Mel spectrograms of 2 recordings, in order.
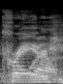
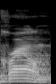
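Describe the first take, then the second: First: The word is said with two syllables. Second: The word is squeezed into one syllable. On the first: The speaker calls it right. "It's a crayon" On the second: The speaker calls it wrong. "instead of a, crayon, it's a fucking crown"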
